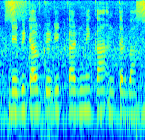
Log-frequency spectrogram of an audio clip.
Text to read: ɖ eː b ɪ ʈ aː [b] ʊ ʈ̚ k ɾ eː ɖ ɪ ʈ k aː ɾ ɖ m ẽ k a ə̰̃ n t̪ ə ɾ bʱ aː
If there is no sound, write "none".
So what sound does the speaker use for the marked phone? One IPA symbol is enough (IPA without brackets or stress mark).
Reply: none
